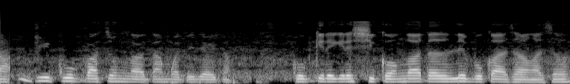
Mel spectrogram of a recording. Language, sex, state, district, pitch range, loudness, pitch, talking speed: Konkani, male, Goa, North and South Goa, 115-140 Hz, -17 LUFS, 130 Hz, 155 wpm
